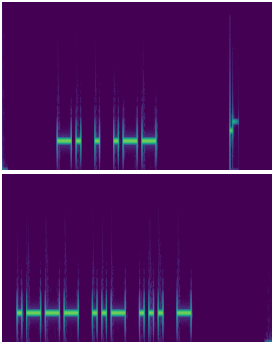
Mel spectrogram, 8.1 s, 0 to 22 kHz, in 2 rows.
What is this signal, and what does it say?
Morse code, heard as a keyed tone, about 17 wpm, 700 Hz. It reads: NEW JUST
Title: Sets of 2 Words - New Word Drill - 17wpm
